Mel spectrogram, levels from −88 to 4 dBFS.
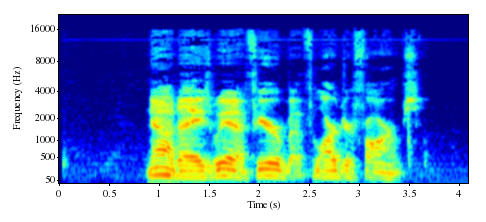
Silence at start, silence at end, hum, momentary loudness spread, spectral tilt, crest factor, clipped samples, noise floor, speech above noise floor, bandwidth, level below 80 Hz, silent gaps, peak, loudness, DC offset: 0.85 s; 0.5 s; none; 13 LU; -5 dB/octave; 18 dB; under 0.1%; -60 dBFS; 42 dB; 16.5 kHz; -56 dBFS; none; -2 dBFS; -18 LUFS; under 0.1%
